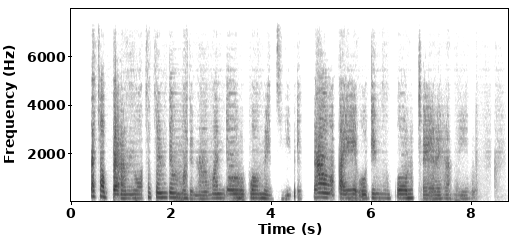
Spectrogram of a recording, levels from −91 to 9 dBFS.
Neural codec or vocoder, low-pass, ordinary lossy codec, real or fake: codec, 44.1 kHz, 0.9 kbps, DAC; 7.2 kHz; none; fake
